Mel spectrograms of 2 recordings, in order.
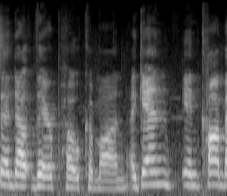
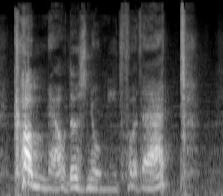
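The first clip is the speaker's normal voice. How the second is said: snarling, growling creature voice, like a dog; 3 semitones lower, 4 dB louder than usual. A game master voicing the Houndour as it dodges an attack, snarling Houndour voice. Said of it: "snarls at you and goes".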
